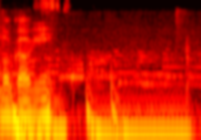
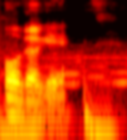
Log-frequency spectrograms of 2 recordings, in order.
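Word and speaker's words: 불고기: Can I still call it bulgogi? Well, I'm not going to say that's incorrect, but the common pronunciation is bulgogi.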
